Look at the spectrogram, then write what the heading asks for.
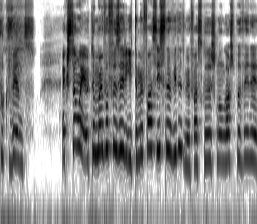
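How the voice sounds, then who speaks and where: High-pitched speech from a woman with ordinary pitch variation. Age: 20s. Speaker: illustrator and animation student. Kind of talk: casual interview.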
